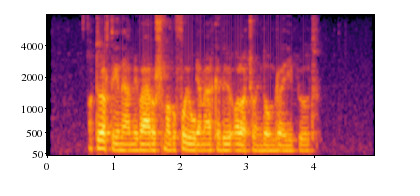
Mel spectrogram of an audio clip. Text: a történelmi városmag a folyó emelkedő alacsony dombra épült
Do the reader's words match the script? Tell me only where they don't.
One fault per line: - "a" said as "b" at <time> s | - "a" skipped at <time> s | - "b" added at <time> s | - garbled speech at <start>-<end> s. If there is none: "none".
none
